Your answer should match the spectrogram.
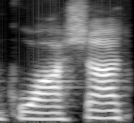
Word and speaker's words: gua sha: I have wanted a gua sha tool for ages.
